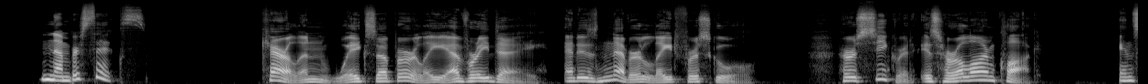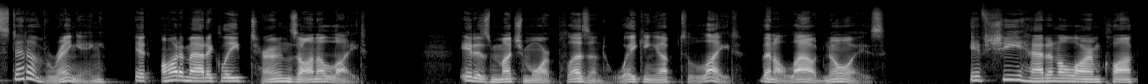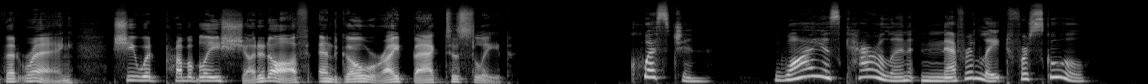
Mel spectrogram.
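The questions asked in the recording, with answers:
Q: Why is Carolyn never late for school?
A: Her alarm clock wakes her with light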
